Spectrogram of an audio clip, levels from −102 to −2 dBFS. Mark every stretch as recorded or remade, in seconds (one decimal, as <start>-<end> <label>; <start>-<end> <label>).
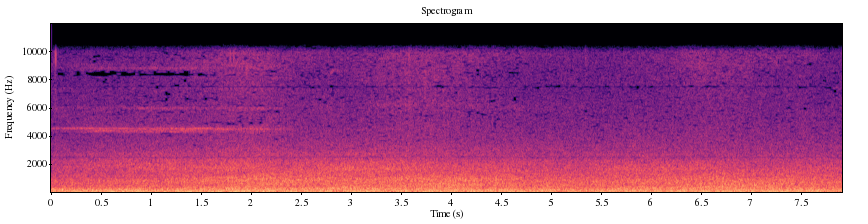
0.0-7.9 recorded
